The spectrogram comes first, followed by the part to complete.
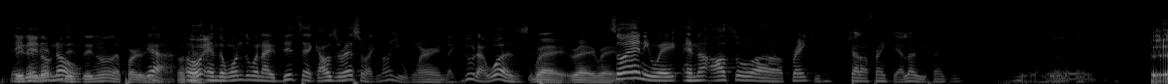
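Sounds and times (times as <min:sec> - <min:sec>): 
speech: 0:00.2 - 0:10.9
low rumbling burp: 0:10.2 - 0:11.6.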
